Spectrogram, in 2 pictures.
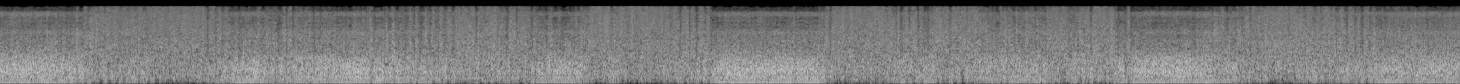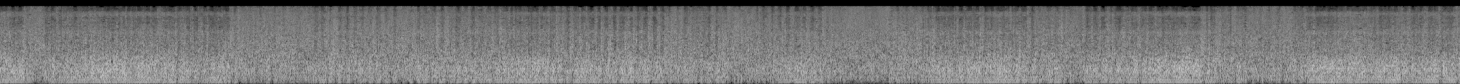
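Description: Gyroplane engine and pusher propeller running steadily in cruise flight, with heavy wind rush over the microphone that swells and eases every few seconds.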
